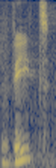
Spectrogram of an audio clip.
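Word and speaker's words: Vite: I've highlighted the ones I personally use that's pronounced vit if you're um bootstrapping an app very quickly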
